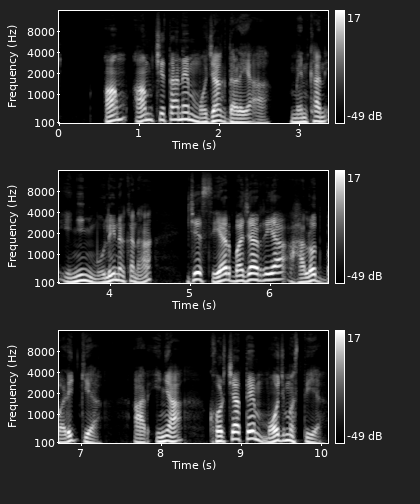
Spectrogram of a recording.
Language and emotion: Santali, disgusted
